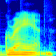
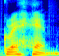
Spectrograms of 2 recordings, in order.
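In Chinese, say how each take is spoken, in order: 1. h不发音，没有清楚的'ham'音。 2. h发音，有清楚的'ham'音。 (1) "它的H 是没有音的" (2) "而不是Graham"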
